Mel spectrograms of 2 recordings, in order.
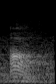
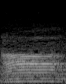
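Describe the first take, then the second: First: The vowel is cut short. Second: The vowel is held long. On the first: The speaker calls it wrong. "bukan a. Kalau a kan pendek" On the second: The speaker calls it right. "alif kan bacanya jadinya panjang"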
